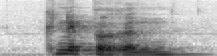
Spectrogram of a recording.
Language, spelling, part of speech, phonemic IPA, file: Dutch, knipperen, verb, /ˈknɪpərə(n)/, Nl-knipperen.ogg
- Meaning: to blink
